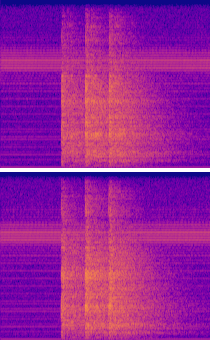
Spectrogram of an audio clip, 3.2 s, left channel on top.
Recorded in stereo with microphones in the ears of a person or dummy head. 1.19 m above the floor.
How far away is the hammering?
About 9 m.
